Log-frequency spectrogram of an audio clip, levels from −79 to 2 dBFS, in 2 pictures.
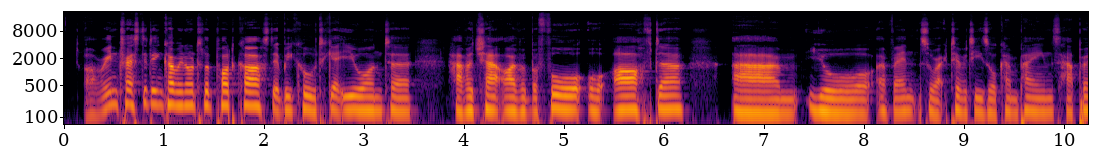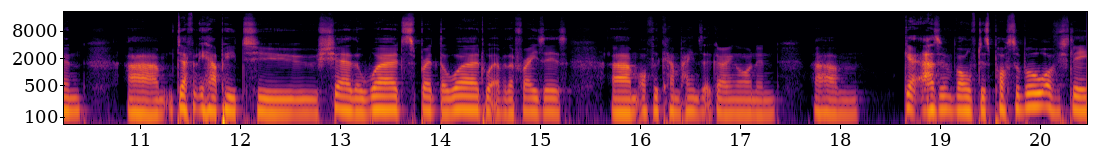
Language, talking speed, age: English, 180 wpm, 20-39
